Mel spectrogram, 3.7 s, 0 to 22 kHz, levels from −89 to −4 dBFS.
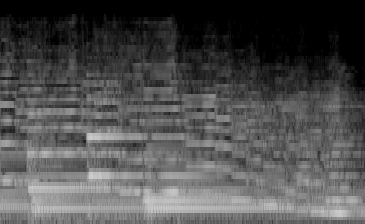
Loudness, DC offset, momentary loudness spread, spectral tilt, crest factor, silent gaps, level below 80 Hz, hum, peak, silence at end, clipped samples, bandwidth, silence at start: -27 LUFS; under 0.1%; 9 LU; -5 dB/octave; 16 dB; none; -58 dBFS; none; -12 dBFS; 0 s; under 0.1%; 15 kHz; 0 s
